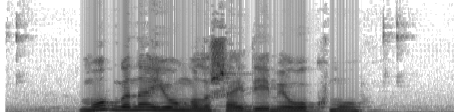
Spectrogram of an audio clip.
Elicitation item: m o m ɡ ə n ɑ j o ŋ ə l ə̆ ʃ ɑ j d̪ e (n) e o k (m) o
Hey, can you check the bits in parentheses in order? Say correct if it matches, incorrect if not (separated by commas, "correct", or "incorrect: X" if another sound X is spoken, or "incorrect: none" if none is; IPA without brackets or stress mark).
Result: incorrect: m, correct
